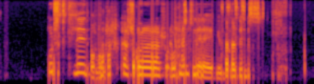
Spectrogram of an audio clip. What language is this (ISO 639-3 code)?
isl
